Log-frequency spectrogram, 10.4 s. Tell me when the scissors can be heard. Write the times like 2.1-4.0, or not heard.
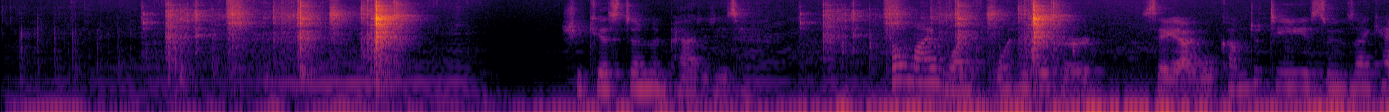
1.1-3.0, 6.0-8.0.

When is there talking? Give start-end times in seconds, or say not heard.
4.2-5.7, 6.7-10.3.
